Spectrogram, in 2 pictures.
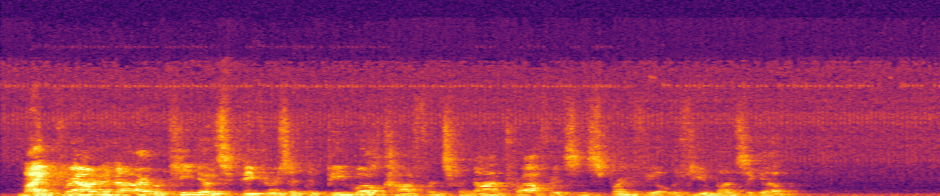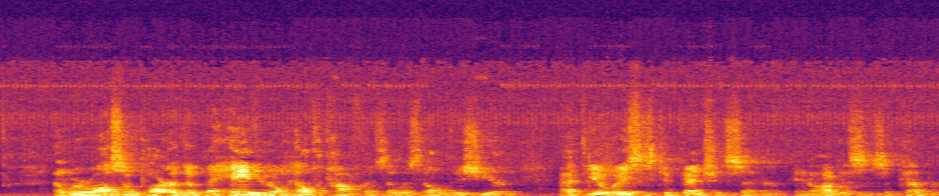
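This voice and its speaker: A man talks at a fairly quick pace in a fairly high voice with fairly even intonation. Noticeable background noise and audible room echo are present. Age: 60s. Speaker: volunteer show host for first responder and veteran wellness. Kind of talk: year-end review talk. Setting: studio, live in the room.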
